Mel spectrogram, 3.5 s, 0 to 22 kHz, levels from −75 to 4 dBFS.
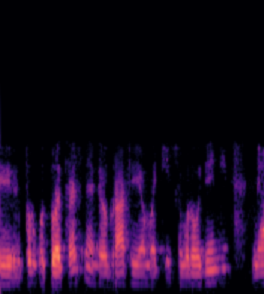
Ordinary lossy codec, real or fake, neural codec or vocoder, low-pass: AAC, 32 kbps; fake; codec, 16 kHz, 1 kbps, X-Codec, HuBERT features, trained on balanced general audio; 3.6 kHz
